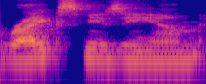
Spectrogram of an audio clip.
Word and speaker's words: Rijksmuseum: And there's also a museum called the Rijksmuseum in Amsterdam that has a fantastic website. It's spelled RJIKS, which is an odd spelling, but RJIKS Museum.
